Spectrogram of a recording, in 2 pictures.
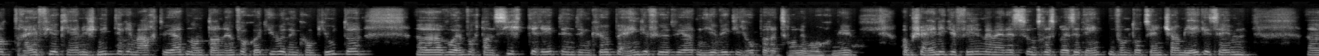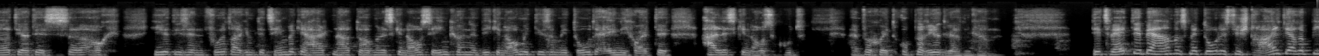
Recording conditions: video call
